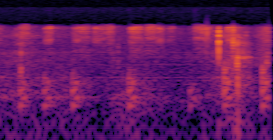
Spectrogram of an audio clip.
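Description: Faint short strokes of a marker pen on a whiteboard as an equation is written out.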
